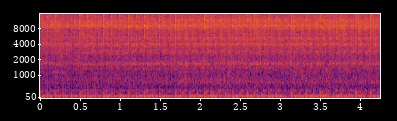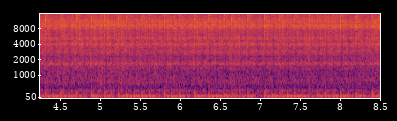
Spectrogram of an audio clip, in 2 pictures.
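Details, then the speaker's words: Kayo YX140E Klassic pit bike single-cylinder engine, throttle opened a bit more then held steady: low thumping note dips and surges every couple of seconds with stumbles; hunting idle and misfiring. "Добавляю газа. Ручка газа в одном положении, обороты пляшут."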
